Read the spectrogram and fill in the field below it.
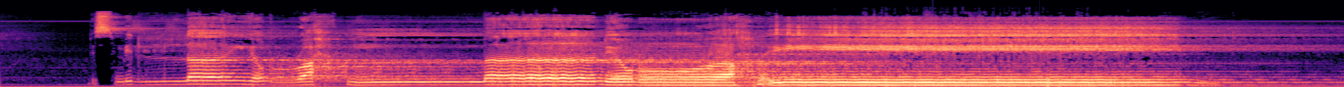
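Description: A man chants in a long, melodic voice through a microphone with a loud echo, rising and then holding a long note before fading.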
